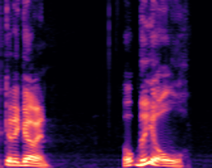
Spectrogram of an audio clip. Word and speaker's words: Hull: Up the Hull. You're not allowed to pronounce the H in Hull.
